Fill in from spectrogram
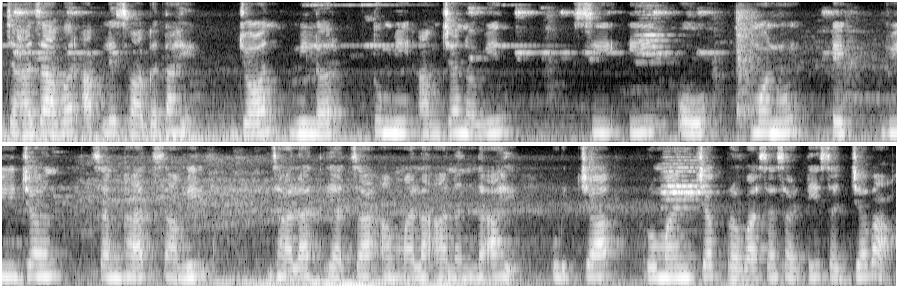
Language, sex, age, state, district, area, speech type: Marathi, female, 18-30, Maharashtra, Thane, urban, read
